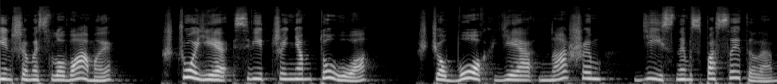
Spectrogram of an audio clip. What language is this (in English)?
Ukrainian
